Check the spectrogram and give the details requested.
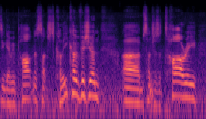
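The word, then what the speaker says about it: Coleco: gaming Partners such as kico Vision um such as Atari such as thank you for saying it correctly by the way B and thank you for saying it correctly cuz you normally say Cleo right such as um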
